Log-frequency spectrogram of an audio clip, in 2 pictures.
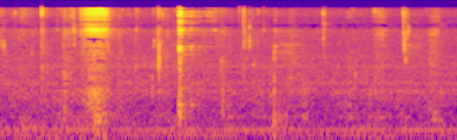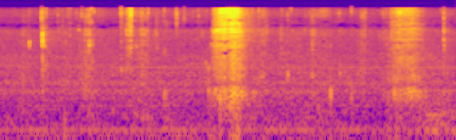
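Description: A child eating spicy instant noodles: short breathy slurps of noodles, about a second in and twice near the end, the loudest a little before the end, with scattered small clicks and chewing in between.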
